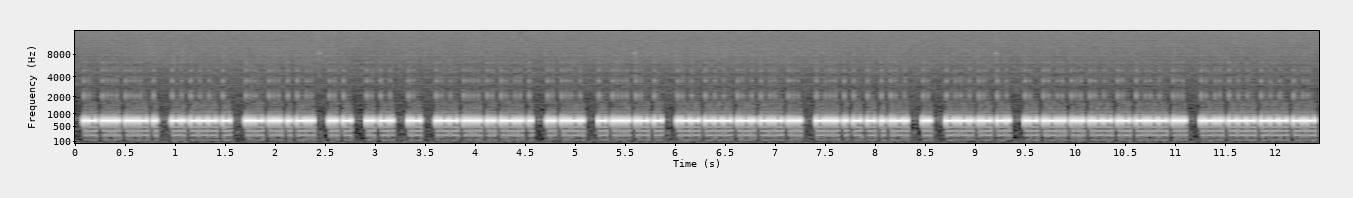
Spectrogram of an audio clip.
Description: Morse code, heard as a keyed tone, about 52 wpm, 660 Hz, with radio noise. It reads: AHVE NOT USED IT IN A WHILE IF THAT WORKS BETTER I CAN ALSWAYS LOOK
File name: archived / CRSnet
